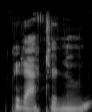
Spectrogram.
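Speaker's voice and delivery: put-on radio announcer voice. Opening a podcast episode, a host greets listeners in a radio voice. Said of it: "There's that voice again".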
